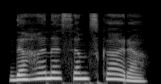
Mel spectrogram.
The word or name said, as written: ದಹನಸಂಸ್ಕಾರ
